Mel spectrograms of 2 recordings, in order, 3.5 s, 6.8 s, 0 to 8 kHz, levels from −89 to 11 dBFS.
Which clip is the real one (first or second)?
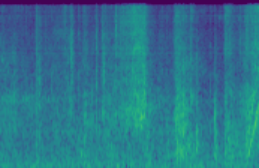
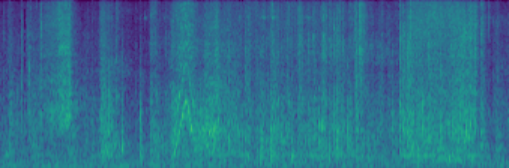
second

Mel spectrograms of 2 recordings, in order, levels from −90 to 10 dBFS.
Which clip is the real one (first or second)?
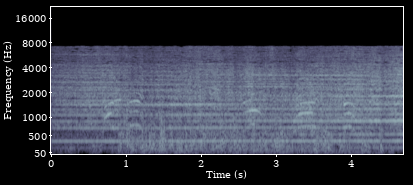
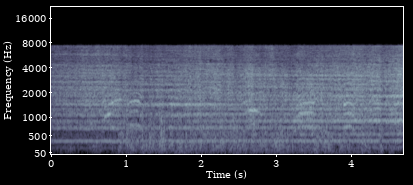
first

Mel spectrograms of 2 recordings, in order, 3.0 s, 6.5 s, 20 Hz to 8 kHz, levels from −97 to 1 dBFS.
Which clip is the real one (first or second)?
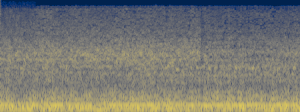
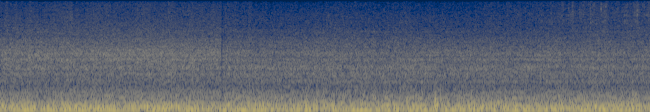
second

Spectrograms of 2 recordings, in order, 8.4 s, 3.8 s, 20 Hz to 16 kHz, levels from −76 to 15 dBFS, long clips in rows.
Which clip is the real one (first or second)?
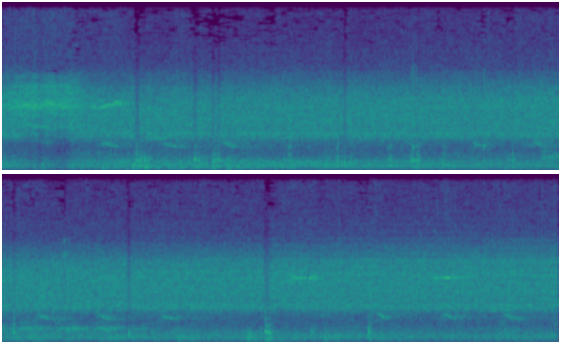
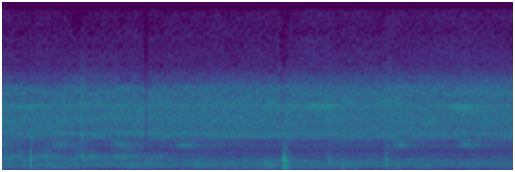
first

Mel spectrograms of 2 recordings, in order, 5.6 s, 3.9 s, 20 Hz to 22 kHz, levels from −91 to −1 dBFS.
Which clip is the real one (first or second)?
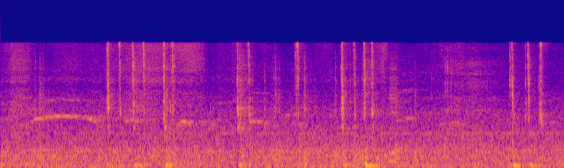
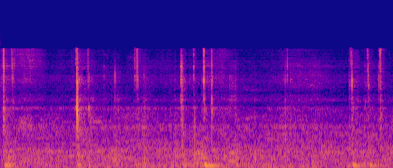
first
